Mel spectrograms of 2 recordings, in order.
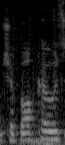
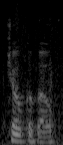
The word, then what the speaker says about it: Chocobo: got a tobacco Chocobo one of my friends calls them chewbaccos and he will not be told otherwise that it's not pronounced Chocobo but it's not pronounced jiboko I think at this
